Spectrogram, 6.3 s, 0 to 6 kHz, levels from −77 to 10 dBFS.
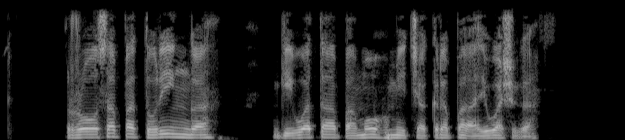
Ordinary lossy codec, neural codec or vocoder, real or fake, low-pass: AAC, 48 kbps; none; real; 5.4 kHz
